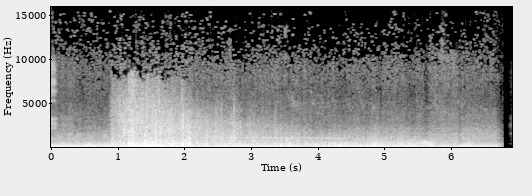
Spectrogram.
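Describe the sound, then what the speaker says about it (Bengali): A thunderstorm with rain in a horror cartoon: a loud, dense roar of rain and wind, with a heavy rumbling crash of thunder swelling about a second in, then a steady downpour until it stops suddenly. "বাইরে ঝড় বৃষ্টি,"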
